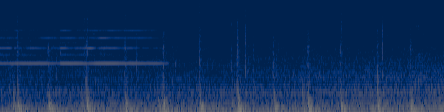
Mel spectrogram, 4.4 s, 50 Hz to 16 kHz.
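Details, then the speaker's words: 2011 Hyundai Sonata started up for a customer's clunking complaint: dull low thumps about three per second, like a loose steering wheel, traced to play inside the steering column rather than the rack or intermediate shaft. "the customer is complaining of clunking noise we're just going to start it up and see if you guys can hear it"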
